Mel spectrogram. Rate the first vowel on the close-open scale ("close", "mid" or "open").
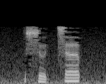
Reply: mid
